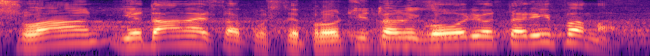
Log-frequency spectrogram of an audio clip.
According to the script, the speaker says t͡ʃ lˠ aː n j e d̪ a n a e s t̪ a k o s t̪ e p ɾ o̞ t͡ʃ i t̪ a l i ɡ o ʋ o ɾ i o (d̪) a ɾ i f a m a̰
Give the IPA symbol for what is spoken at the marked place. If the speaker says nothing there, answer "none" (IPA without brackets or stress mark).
t̪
